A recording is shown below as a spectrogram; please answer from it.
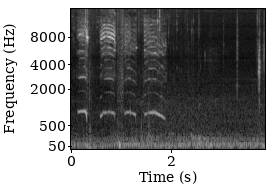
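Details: A dog, described as a crying boy, whines in four short high tonal cries, each sliding down at the end, packed into two seconds, followed by near silence with faint background rumble.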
